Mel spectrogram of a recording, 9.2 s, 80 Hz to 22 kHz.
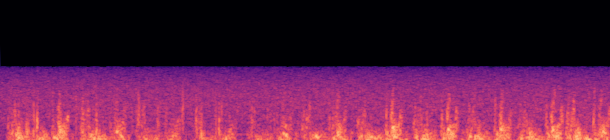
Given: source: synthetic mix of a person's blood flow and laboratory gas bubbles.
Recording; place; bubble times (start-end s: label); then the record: Doppler ultrasound of blood flow; precordium
no bubbles
From the record:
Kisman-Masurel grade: 000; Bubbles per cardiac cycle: 0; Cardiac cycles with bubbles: 0%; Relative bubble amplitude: no bubbles discernible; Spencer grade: 0 (complete lack of bubble signals)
